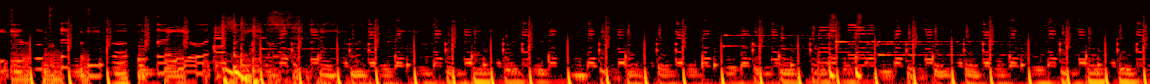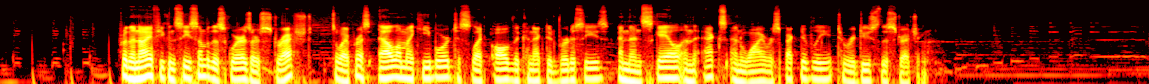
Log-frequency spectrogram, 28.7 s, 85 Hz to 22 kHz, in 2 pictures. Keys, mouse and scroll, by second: 0.0 shift+middle click, 0.3 click, 0.4 shift+middle click, 0.8 Tab, 0.8 a, 0.9 u, 1.5 s, 2.4 Tab, 2.4 click, 2.6 Tab, 3.0 a, 3.2 u, 3.3 u, 3.9 s, 4.7 Tab, 5.0 Tab, 5.4 a, 5.6 u, 6.7 s, 7.4 Tab, 7.6 drag, 7.7 shift+middle drag, 7.9 middle click, 8.2 a, 8.7 u, 9.2 s, 10.2 Tab, 10.4 drag, 10.7 middle click, 10.8 middle click, 11.1 middle click, 11.4-11.8 drag, 11.8 Tab, 11.8 a, 12.0 u, 13.0 s, 13.6 Tab, 14.1 middle drag, 14.6-14.9 shift+middle drag, 15.0 middle click, 15.3 Tab, 15.4 a, 15.4 u, 16.1 s, 16.7 Tab, 17.2 middle click, 17.6 click, 17.8 Tab, 18.0 s, 19.4 ctrl+z, 19.7 click, 19.8 l, 20.3 s, 21.2 g, 22.1 click, 22.3 l, 22.6 s, 23.2 g, 23.8 Tab, 24.1 middle click, 24.2 middle click, 24.7 Tab, 24.8 a, 25.0 u, 25.5 shift+click, 25.7 s, 26.6 middle click, 27.2 Tab, 27.5 Tab, 27.8 a, 28.0 u, 28.3 click.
